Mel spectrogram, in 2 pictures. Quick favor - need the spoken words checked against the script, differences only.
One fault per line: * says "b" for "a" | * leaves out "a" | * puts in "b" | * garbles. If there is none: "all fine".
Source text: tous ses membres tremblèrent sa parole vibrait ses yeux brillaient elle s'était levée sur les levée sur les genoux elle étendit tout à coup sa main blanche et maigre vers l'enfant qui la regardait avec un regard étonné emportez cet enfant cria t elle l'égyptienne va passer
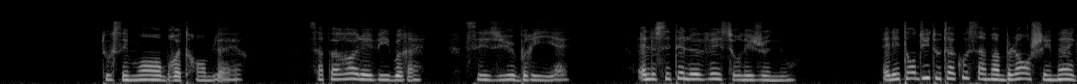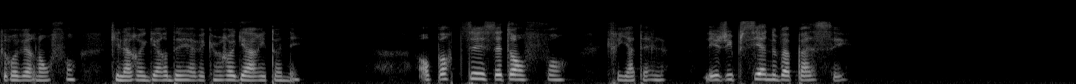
* leaves out "levée sur les"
